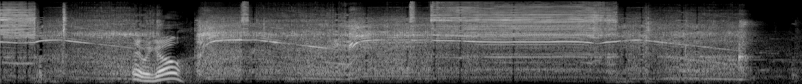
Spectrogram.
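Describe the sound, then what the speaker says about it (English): A grinder cuts metal on a car's rear axle, its loud, high whine dipping and recovering as the disc bites into the metal, then winding down at the end; a voice speaks briefly. "We're gonna get in there with that grinder and just do a little bit more damage."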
